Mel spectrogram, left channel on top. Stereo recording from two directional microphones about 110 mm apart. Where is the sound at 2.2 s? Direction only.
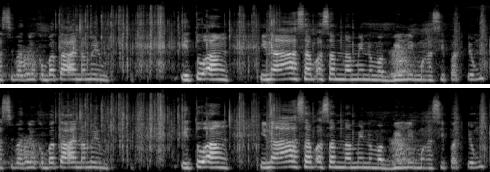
35° right (ahead or behind).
